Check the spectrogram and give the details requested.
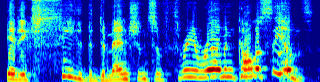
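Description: A man playing a pompous, eccentric antiquities scholar, easily thrilled, with a halting, stammering, digressive delivery in a comedy lecture. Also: high-pitched, big pitch swings, gravelly, a bit bright, full character voice. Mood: dramatic, astonished. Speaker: guest. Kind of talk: improvised-sounding comic lecture in character.

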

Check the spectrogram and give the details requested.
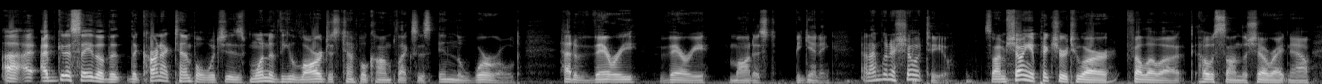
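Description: A man's voice: on the low side, lively intonation, a little fast, a bit bright, dry recording, studio quality. A man co-hosting a podcast, explaining history in an enthusiastic, conversational way. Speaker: podcast co-host.

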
